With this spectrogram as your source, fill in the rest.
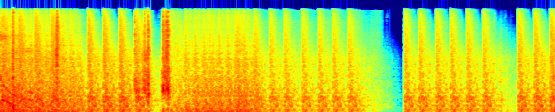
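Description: Gunshots fire in quick, rapid bursts.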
